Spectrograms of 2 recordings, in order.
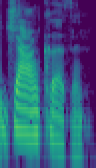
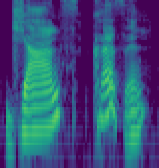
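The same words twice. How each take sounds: First: John cousin, no s; AAL possessive. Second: Said in the usual way. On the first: Shown as a demonstration. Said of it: "We just may say". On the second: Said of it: "possessive marker".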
